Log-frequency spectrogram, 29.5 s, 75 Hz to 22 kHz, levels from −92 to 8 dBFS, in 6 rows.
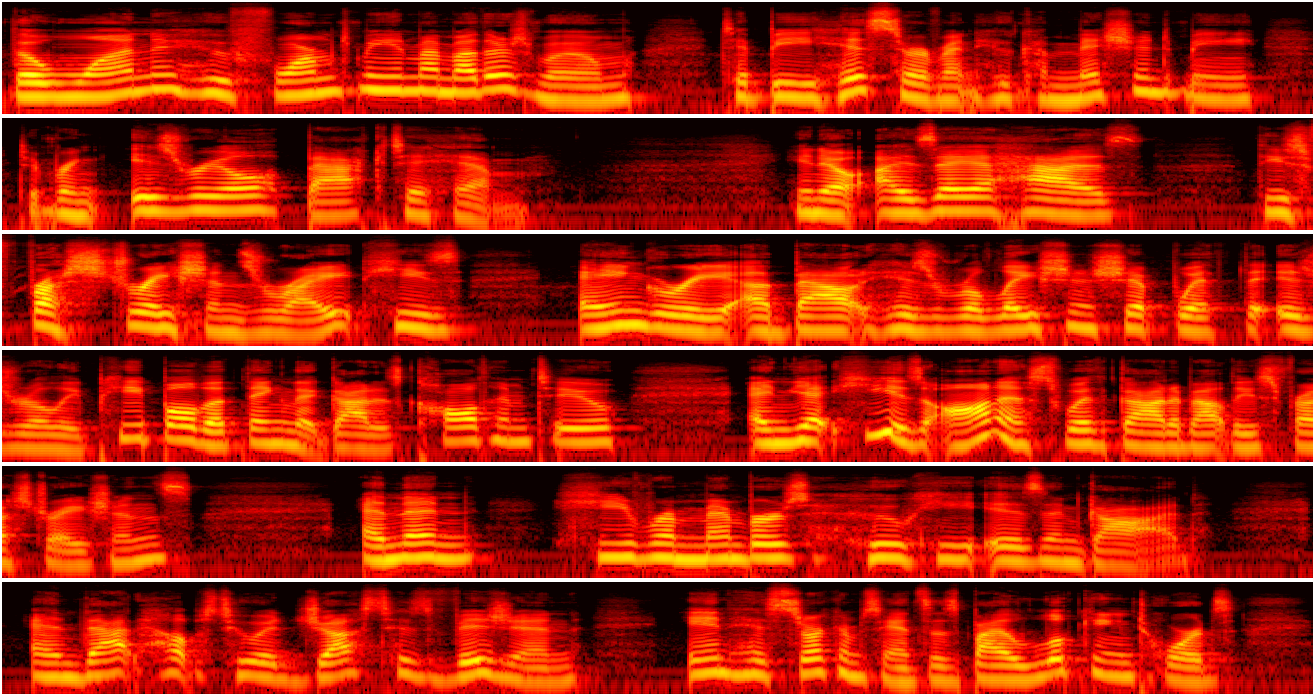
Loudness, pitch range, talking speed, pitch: -27 LUFS, 165-210 Hz, 160 wpm, 185 Hz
